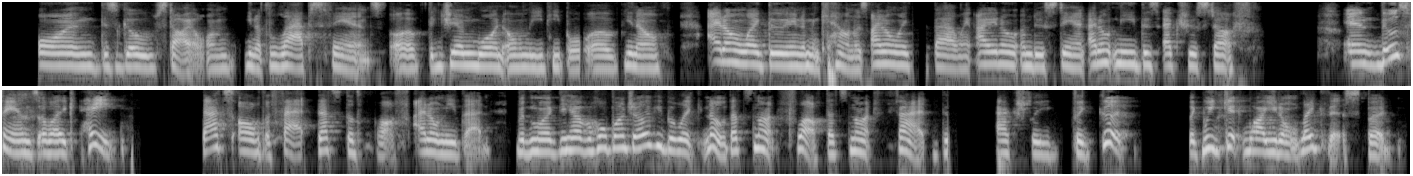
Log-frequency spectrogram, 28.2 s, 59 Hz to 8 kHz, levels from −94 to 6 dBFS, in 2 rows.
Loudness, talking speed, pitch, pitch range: -19 LUFS, 185 wpm, 205 Hz, 190-230 Hz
